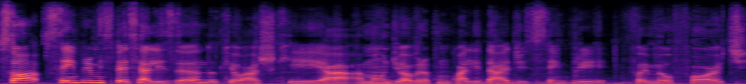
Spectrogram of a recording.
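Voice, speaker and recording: With hardly any pauses, a woman speaks at a moderate pace in an ordinary speaking voice, medium in pitch with ordinary pitch variation. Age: 20s. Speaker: hairdresser, salon owner. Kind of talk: casual interview conversation.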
